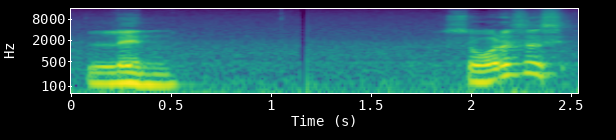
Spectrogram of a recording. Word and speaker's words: ln: So this term is ln and is pronounced as lin.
